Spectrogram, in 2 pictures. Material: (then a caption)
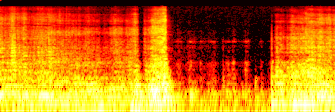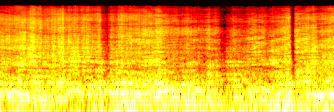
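Paper. A large, thin paper coloring book page is held in both hands in front of the mic while fingertips and nails scratch and rub across it. The result is a steady, low, rumbling scrape and rustle with little brightness. It dips quieter for about a second in the middle, then continues.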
